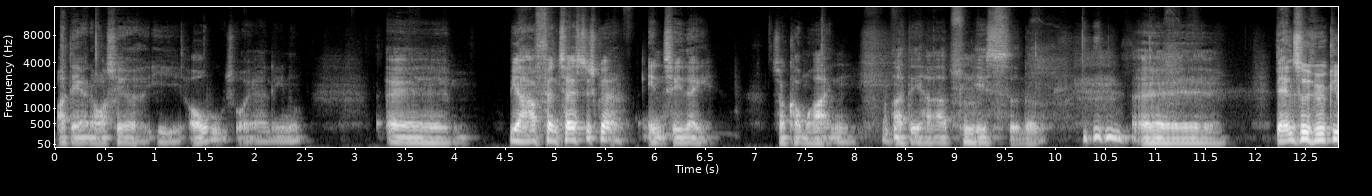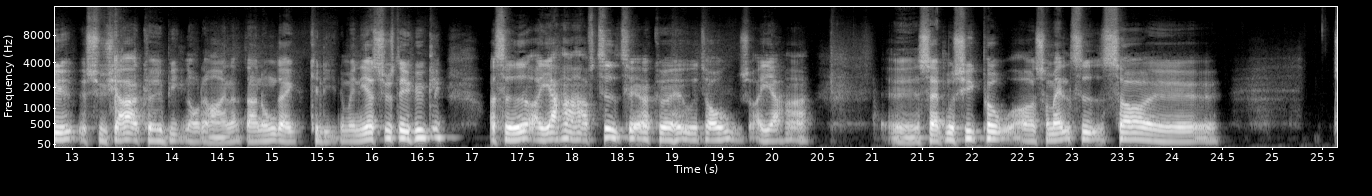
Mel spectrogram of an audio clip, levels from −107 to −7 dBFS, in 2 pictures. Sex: male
